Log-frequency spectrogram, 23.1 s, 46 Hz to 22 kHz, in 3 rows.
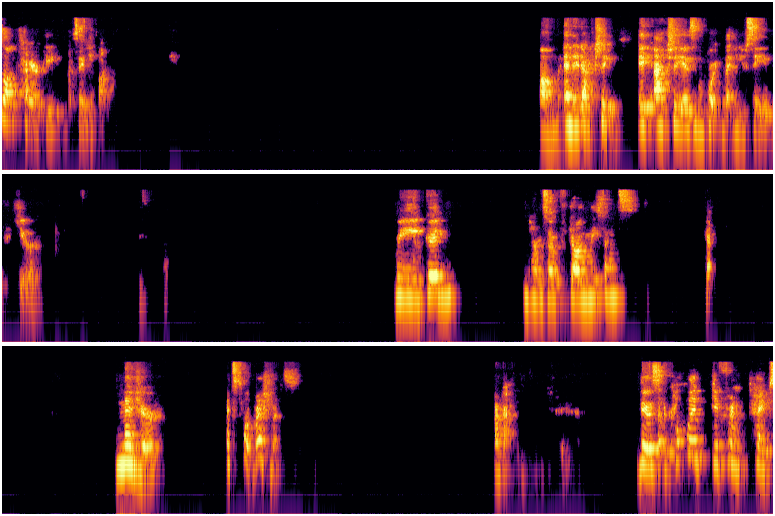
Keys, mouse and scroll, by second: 5.1-10.3 drag, 21.8 click.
